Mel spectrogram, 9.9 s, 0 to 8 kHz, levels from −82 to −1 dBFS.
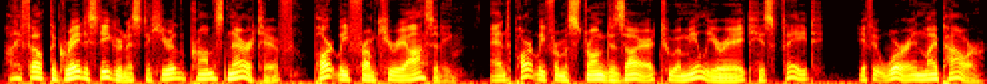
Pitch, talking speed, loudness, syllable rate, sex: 115 Hz, 175 wpm, -18 LUFS, 5.6 syllables/s, male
